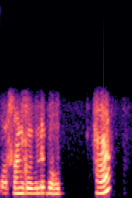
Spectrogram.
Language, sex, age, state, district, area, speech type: Assamese, female, 30-45, Assam, Sivasagar, rural, conversation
